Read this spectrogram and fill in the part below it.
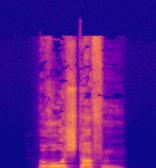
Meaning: dative plural of Rohstoff
- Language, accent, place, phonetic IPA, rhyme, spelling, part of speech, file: German, Germany, Berlin, [ˈʁoːˌʃtɔfn̩], -oːʃtɔfn̩, Rohstoffen, noun, De-Rohstoffen.ogg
